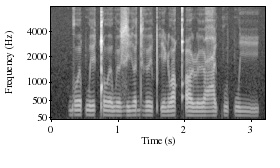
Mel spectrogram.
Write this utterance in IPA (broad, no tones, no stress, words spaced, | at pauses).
ɡoə̯pwɪ ǃoə̯wøziə̯ dʱøɪ̯pʼiɳo qʼo ɭø ʕikʷɪ pwi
